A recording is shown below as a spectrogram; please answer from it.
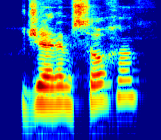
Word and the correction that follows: Sochan: Jeremy Sochan.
